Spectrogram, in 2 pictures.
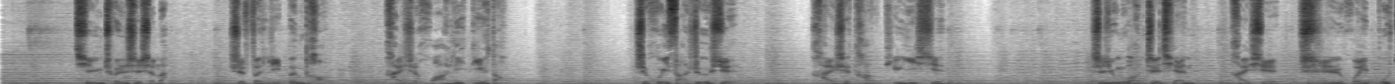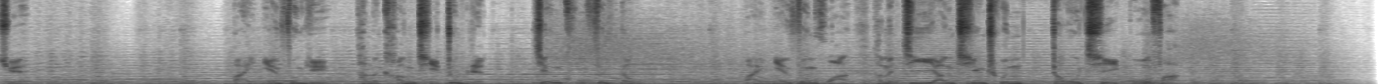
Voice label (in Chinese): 专题片警队青春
